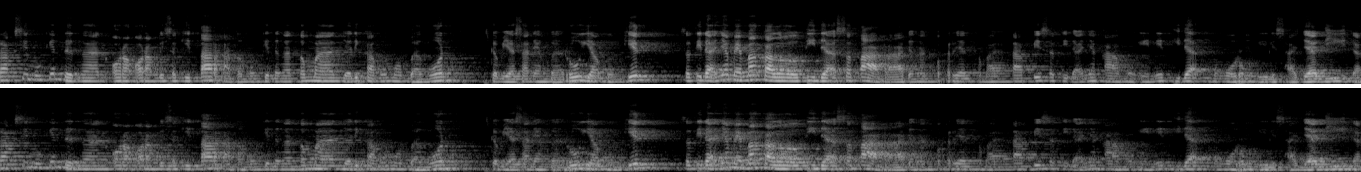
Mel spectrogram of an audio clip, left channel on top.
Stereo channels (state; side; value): normal; both; correlation 0.75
